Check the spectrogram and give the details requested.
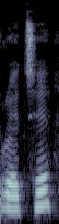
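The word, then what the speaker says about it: ر: র র জিহ্বার আগাটি উল্টিয়ে উপরের তালুর সঙ্গে লাগাবেন। জিহ্বার আগাটি উল্টিয়ে উপরের তালুর সঙ্গে র র র এভাবে উচ্চারণ করবেন।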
